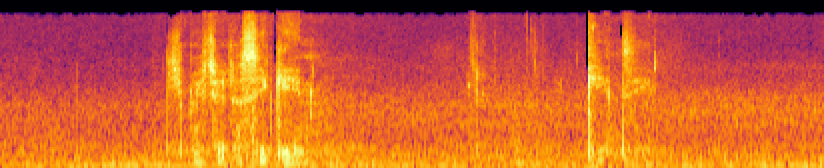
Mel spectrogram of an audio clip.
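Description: A woman speaks quietly and softly.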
